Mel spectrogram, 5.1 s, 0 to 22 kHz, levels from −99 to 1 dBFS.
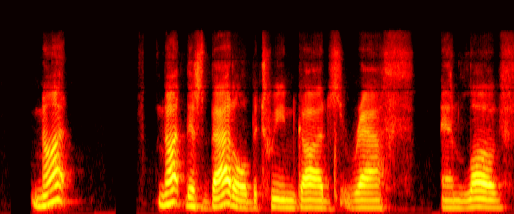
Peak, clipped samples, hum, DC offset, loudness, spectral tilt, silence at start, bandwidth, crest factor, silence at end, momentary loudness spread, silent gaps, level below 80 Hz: -6 dBFS; under 0.1%; none; under 0.1%; -24 LUFS; -6 dB/octave; 0.3 s; 11.5 kHz; 20 dB; 0.05 s; 14 LU; 1.14-1.36 s; -74 dBFS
